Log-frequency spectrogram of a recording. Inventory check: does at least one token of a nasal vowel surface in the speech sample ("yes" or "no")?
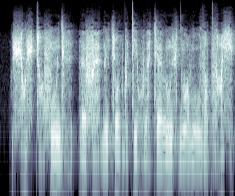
yes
